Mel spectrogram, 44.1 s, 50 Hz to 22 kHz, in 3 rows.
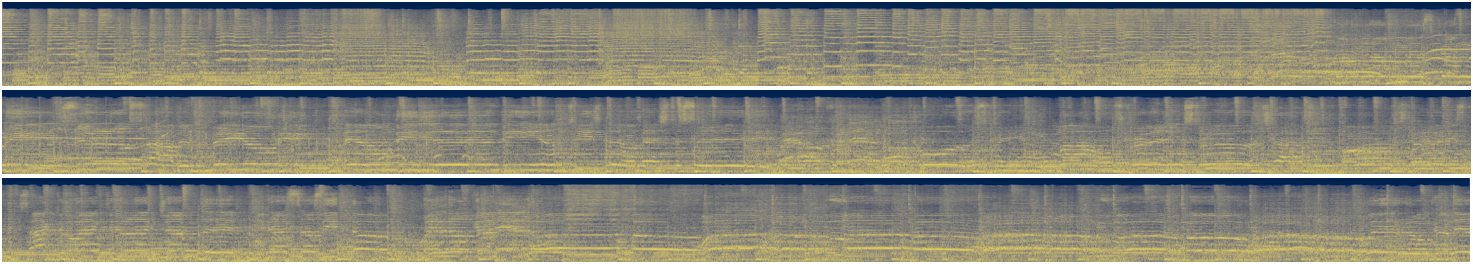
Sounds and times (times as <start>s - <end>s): Singing: 12.3s - 44.0s.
